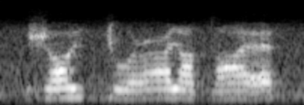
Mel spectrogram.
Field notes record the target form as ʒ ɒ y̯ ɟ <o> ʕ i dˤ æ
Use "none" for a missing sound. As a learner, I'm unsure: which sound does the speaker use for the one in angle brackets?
o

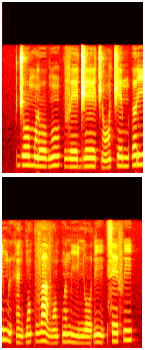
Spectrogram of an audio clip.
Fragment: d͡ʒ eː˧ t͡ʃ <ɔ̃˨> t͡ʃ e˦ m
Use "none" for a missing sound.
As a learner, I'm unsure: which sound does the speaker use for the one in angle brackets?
ɔ̃˨˦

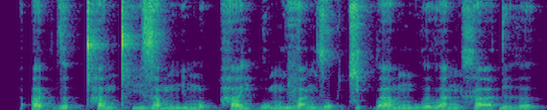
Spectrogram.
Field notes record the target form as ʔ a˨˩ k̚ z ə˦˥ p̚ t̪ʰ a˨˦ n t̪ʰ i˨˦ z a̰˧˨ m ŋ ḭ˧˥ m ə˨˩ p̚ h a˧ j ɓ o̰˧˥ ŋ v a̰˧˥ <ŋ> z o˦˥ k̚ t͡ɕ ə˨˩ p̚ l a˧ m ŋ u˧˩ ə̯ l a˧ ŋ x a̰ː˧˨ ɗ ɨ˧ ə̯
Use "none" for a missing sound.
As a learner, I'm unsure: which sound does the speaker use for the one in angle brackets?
ŋ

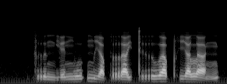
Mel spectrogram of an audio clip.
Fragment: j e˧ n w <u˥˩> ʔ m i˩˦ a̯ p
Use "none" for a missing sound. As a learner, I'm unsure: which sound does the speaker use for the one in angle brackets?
u˥˩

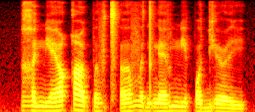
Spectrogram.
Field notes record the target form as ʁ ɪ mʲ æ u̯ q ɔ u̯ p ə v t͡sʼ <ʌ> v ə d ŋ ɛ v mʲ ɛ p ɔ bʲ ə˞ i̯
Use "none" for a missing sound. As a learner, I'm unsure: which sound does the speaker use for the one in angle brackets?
ʌ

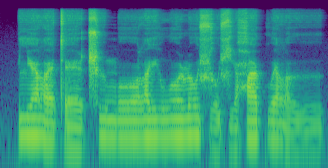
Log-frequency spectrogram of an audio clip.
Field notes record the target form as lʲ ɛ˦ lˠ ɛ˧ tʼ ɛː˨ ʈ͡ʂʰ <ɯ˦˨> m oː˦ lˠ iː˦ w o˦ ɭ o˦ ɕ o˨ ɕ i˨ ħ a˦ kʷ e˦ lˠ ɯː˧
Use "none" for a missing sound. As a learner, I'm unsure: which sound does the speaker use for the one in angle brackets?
ɯ˦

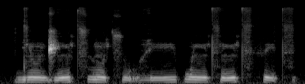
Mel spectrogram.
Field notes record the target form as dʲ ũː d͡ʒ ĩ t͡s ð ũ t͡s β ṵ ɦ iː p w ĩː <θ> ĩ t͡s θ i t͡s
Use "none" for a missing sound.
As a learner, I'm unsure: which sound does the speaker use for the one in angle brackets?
t͡s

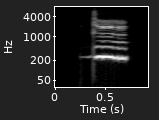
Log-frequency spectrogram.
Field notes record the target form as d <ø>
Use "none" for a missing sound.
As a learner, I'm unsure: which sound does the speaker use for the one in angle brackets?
œ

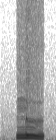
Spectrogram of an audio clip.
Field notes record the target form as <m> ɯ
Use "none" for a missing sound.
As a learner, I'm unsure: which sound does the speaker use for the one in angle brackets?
n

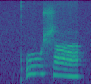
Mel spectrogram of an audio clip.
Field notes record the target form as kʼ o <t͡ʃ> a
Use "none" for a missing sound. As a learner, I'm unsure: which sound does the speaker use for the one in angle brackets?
ʃ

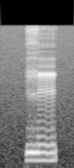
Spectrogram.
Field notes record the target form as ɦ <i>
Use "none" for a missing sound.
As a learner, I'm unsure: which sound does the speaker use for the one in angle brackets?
i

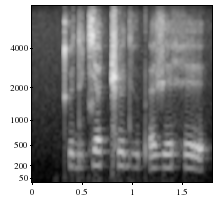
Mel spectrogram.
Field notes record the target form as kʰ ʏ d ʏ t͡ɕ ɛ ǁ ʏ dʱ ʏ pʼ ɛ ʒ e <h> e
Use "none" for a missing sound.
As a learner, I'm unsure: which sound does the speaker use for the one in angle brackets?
h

